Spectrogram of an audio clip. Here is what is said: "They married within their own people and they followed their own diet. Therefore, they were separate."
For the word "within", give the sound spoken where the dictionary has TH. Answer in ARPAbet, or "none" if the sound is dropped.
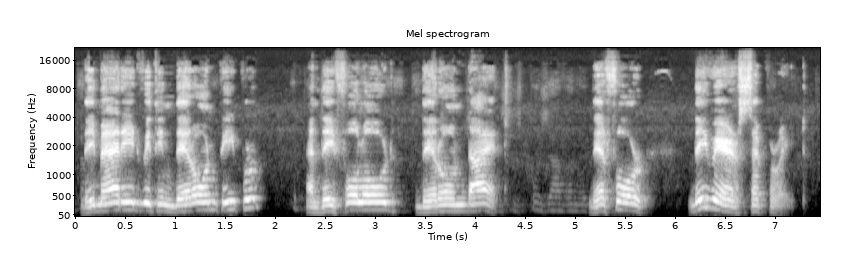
T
